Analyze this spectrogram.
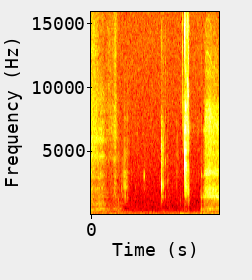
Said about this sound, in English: Don't mind that crunching. That's just me taking a sip of water.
